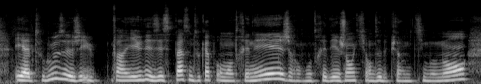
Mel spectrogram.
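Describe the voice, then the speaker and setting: A woman speaks very fast in a fairly low voice with a dark, mellow tone and ordinary pitch variation. The recording is very clean, with a silent background. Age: 20s. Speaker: law student. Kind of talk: interview. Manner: halting.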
